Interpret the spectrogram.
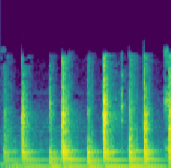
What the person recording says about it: चट्टानों के पत्थर से नगाड़े और बर्तनों की टकराने जैसी आवाज़ें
